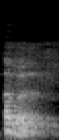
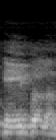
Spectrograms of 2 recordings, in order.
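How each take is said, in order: First: The suffix begins with a weak 'uh' vowel. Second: The suffix begins with a full 'ay' vowel. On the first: The speaker calls it right. "ದೊಡ್ಡ ಪದದಲ್ಲಿ ಅಬಲ್" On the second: The speaker calls it wrong. "ಇದು ಏಬಲ್ ಅಂತ ಬರಲ್ಲ"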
